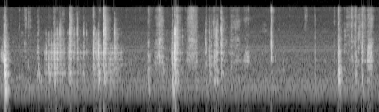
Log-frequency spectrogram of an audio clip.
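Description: Cardboard card boxes and foil pack wrappers being handled on a wooden table: crinkling and rustling with sharp knocks and taps. Near the end, a pointed tool scratches at the plastic wrap of a sealed Upper Deck Artifacts box.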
